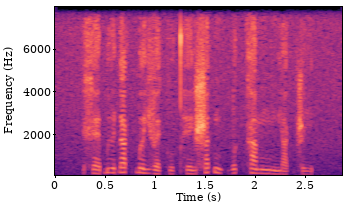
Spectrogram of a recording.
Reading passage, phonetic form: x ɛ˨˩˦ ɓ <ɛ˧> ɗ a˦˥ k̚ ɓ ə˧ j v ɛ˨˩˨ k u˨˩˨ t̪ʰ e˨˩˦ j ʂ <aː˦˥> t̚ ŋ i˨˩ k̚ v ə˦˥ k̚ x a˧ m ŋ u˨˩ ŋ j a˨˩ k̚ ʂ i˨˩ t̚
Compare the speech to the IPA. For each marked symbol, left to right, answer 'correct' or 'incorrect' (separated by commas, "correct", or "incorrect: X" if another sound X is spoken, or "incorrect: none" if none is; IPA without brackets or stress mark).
incorrect: ɨ˧, incorrect: a˦˥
